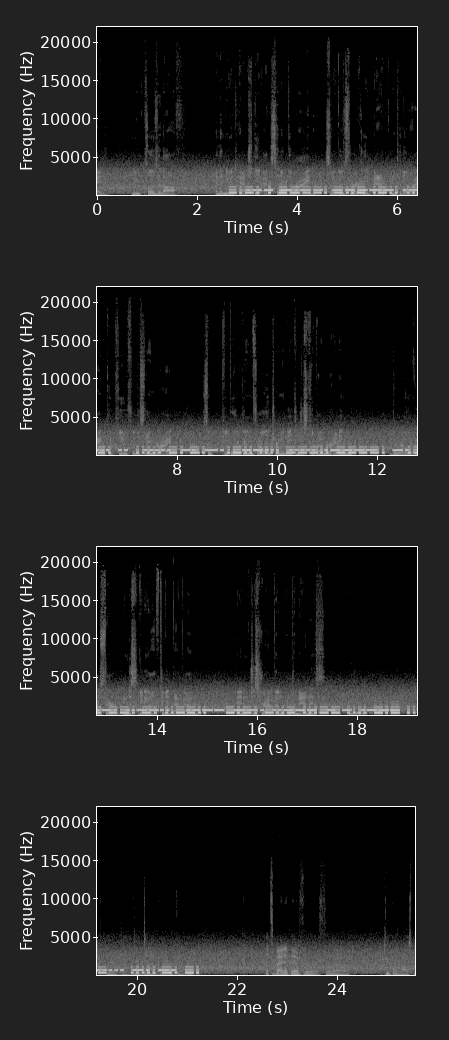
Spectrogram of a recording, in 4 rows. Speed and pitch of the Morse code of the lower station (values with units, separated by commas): 22 wpm, 380 Hz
